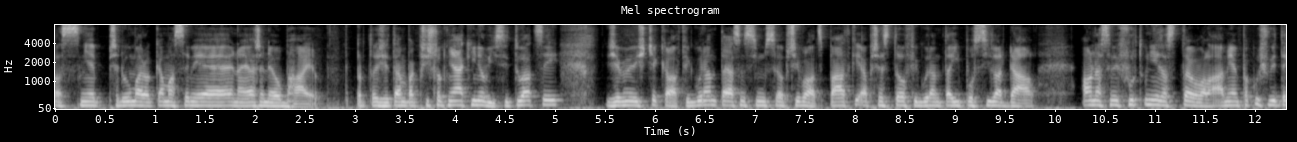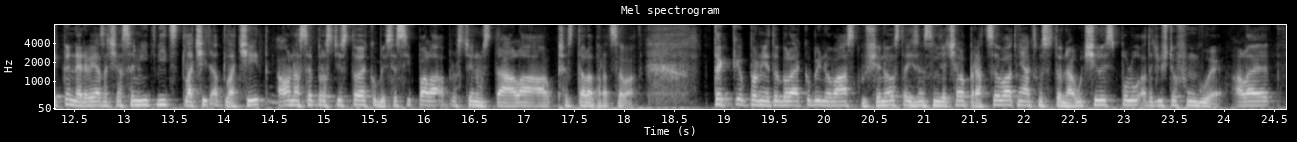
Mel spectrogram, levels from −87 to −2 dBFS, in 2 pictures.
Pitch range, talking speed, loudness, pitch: 135-155 Hz, 235 wpm, -21 LUFS, 145 Hz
